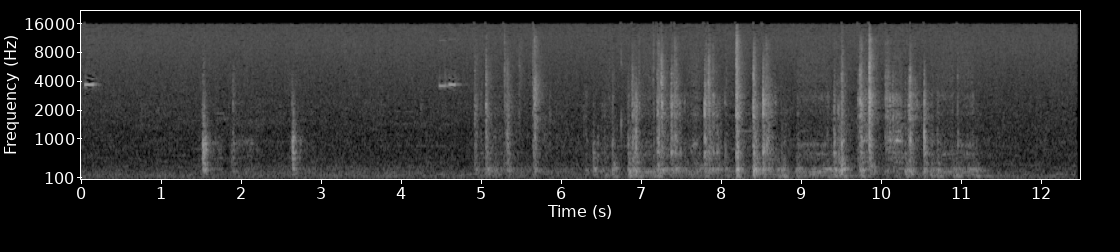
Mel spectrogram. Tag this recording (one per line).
beeps
machine
electrical
mechanical
printer
electronic
click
